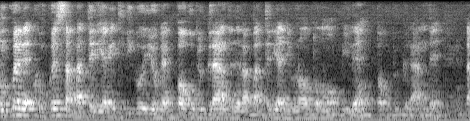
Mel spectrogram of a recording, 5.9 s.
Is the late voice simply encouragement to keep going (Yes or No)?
Yes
